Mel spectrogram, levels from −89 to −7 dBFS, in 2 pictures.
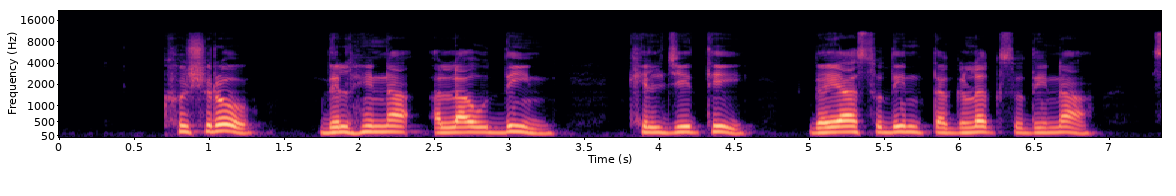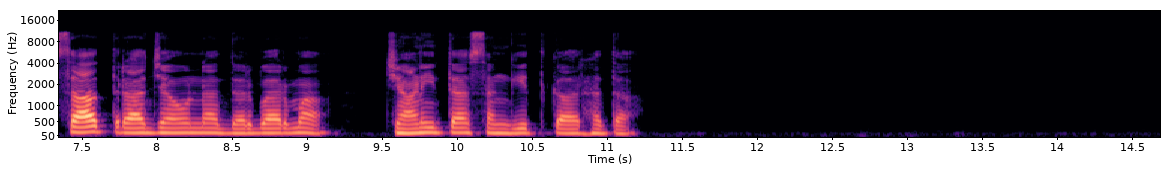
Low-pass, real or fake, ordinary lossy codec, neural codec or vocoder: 10.8 kHz; real; none; none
